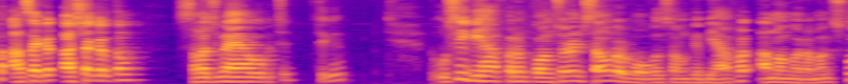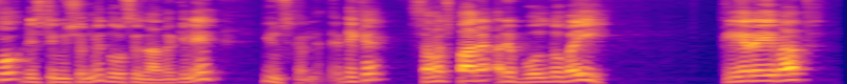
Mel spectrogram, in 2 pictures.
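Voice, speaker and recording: A man's voice: a little high, lively intonation, racing, slight background noise. A man teaching a grammar class to students. He explains patiently, often asks the class questions, and. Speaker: English teacher.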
